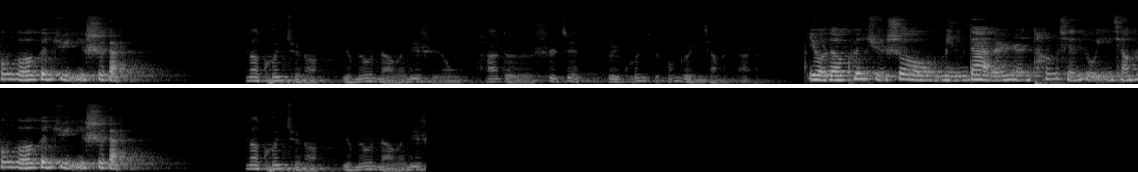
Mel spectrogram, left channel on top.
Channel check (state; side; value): drops out; right; at 4.3 s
